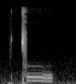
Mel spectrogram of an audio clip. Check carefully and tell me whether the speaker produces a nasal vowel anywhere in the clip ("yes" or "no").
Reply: no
